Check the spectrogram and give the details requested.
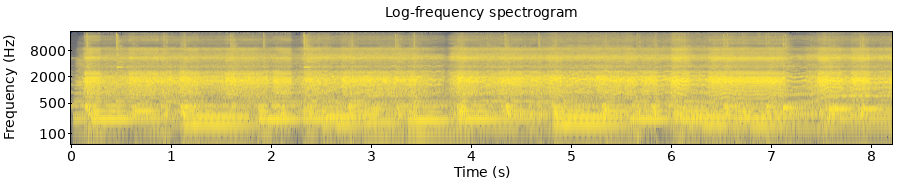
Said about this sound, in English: Ducks.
